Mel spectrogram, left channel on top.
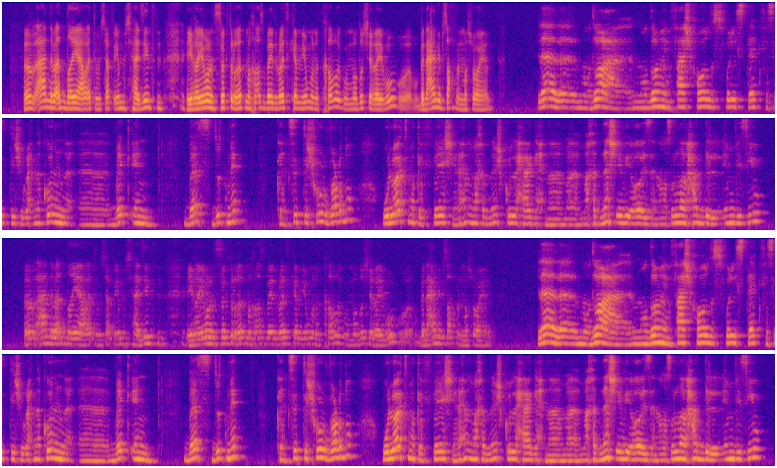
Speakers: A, on the left (about 35°); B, on the right (about 80°).
A: فاهم قعدنا بقى نضيع وقت مش عارف ايه مش عايزين <laughs> يغيروا الانستراكتور لغايه ما خلاص باقي دلوقتي كام يوم ونتخرج وما رضوش يغيروه وبنعاني بصح في المشروع يعني
B: لا لا الموضوع الموضوع ما ينفعش خالص فول ستاك في ست شهور احنا كنا آه، باك اند بس دوت نت كانت ست شهور برضو والوقت ما كفاش يعني احنا ما خدناش كل حاجة احنا ما, ما خدناش اي بي ايز احنا وصلنا لحد الام في سي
